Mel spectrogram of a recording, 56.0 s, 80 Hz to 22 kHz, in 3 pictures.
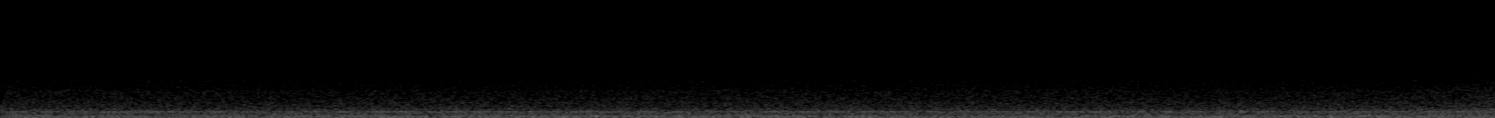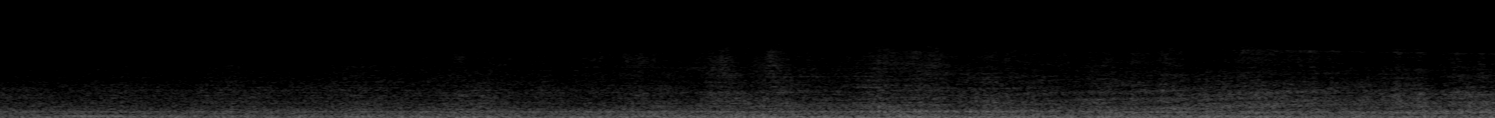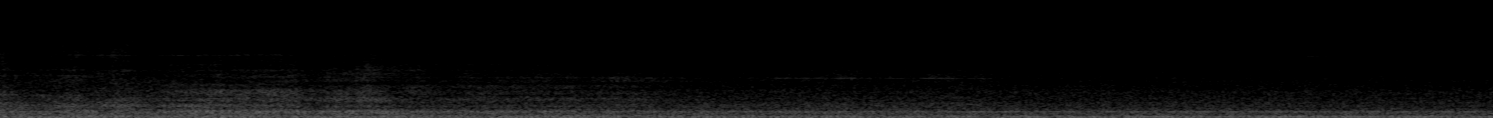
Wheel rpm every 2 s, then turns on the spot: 0, 0, 0, 0, 0, 0, 0, 0, 0, 0, 0, 0, 0, 0, 0, 0, 0, 0, 0, 0, 0, 0, 0, 0, 0, 0, 0, 0.
none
